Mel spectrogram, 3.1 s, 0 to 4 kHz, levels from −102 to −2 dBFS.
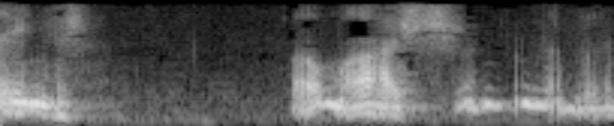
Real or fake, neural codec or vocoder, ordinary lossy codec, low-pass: real; none; MP3, 16 kbps; 3.6 kHz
